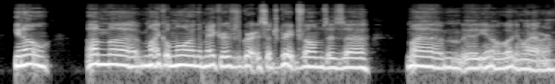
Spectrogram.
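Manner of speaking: put-on fumbling, rambling, high-pitched old man voice. Speakers joke about an old man voice; speaker does Michael Moore old-man voice. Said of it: "maybe this is just his old man voice".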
